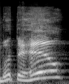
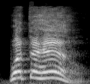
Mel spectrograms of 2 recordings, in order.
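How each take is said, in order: First: A bit louder, incredulous; can't believe it; disbelief. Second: High, loud, stunned What the hell; loud disbelief. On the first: Host reacting to reconciliation with incredulous disbelief. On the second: Host repeating it, higher and louder in disbelief. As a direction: throw up your hands in shock. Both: Real, not acted.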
